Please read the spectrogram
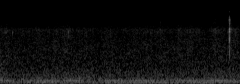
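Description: Quiet room tone with a faint steady low hum; no distinct sound.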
